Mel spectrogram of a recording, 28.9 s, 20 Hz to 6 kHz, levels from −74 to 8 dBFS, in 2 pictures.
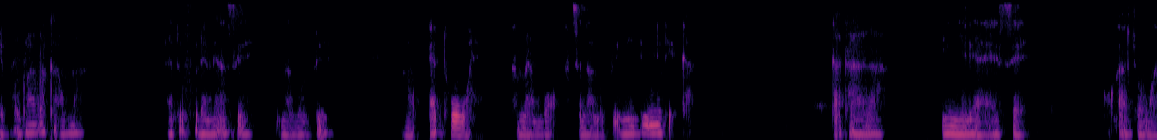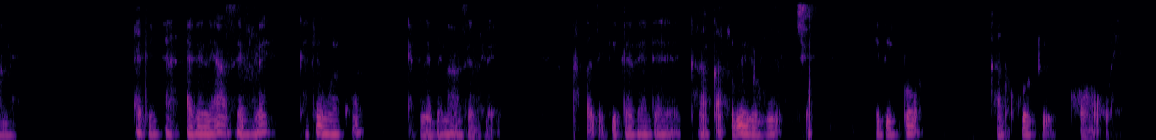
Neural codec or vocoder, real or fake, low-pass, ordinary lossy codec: codec, 16 kHz, 8 kbps, FunCodec, trained on LibriTTS, 25 frames a second; fake; 5.4 kHz; Opus, 16 kbps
